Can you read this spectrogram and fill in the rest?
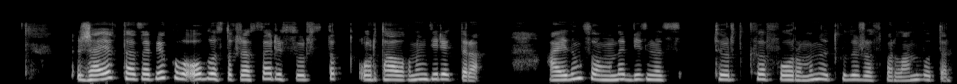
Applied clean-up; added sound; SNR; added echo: none; none; none; none.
